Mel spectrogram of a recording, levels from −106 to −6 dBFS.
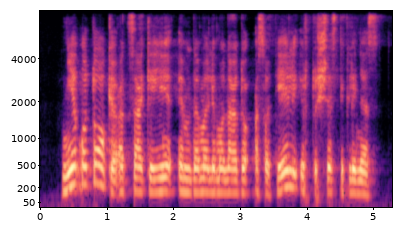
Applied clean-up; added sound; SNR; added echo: neural mask model DeepFilterNet 3.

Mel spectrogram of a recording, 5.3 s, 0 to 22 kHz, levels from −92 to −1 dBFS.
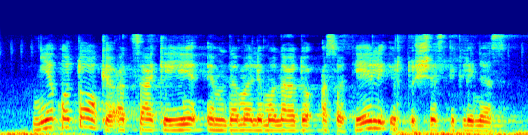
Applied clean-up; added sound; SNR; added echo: none; Bird; 11 dB; reverberation time 0.8 s.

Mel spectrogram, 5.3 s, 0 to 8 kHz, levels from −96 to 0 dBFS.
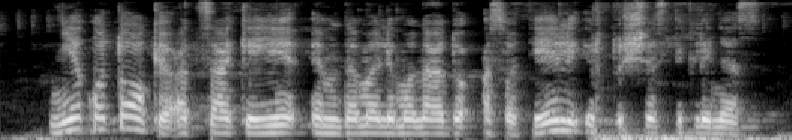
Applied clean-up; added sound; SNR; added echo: classical method WPE with log-MMSE.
